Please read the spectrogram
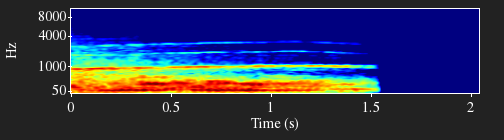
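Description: Siren sound effect in a TV program's title sting: a single wail rising slowly in pitch over a low rumble, cut off abruptly about one and a half seconds in.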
